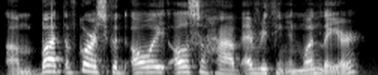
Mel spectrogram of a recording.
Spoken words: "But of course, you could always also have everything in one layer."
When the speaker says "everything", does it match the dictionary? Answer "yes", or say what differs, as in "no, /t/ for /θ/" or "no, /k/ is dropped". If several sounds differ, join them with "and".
yes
